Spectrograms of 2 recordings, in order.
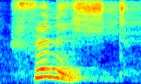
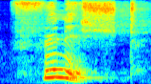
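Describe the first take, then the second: The two takes are said the same way.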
